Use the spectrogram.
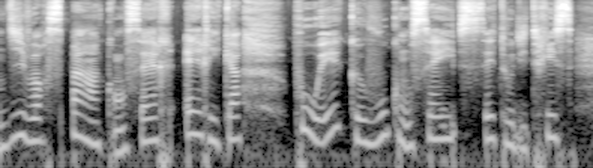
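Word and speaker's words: Pouhe: Alors j'ai une suggestion de livre que j'ai reçu, donc elle dit un livre d'Erika Poué, je crois, ou Pou, comment vous prononcez ça, Claudia? P-O-U-H-E. Oui. Donc elle dit, Poué, Poué, d'accord, a écrit un très beau livre.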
